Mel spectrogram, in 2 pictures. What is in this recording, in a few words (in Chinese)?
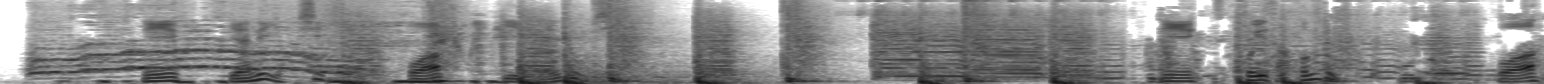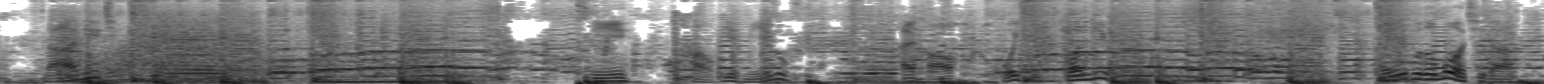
青春活泼汽车广告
